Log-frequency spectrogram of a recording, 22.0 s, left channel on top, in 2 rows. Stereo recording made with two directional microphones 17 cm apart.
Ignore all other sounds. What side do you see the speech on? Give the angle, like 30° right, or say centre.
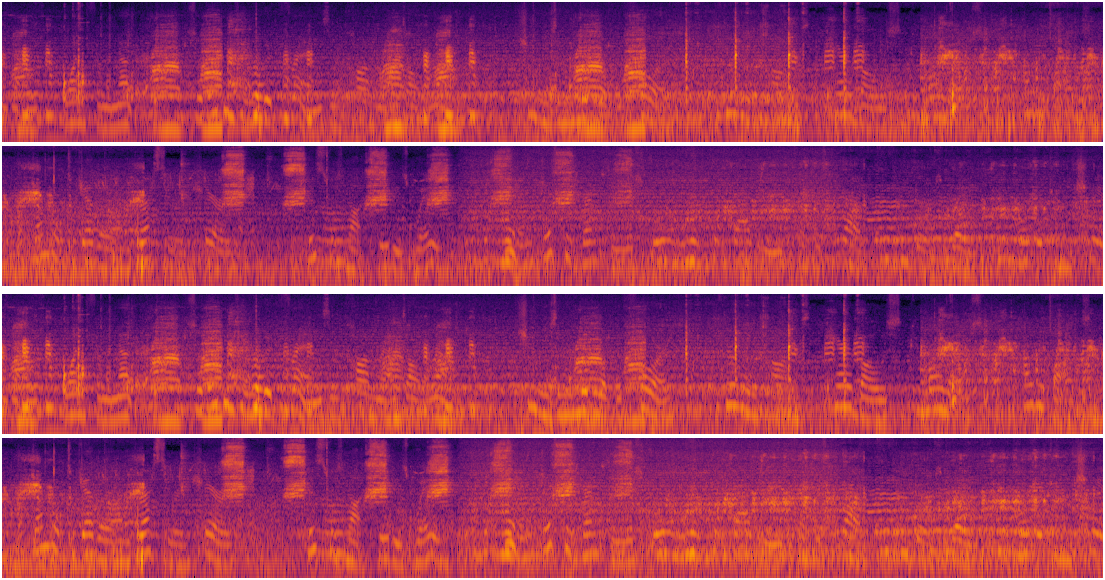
20° right.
